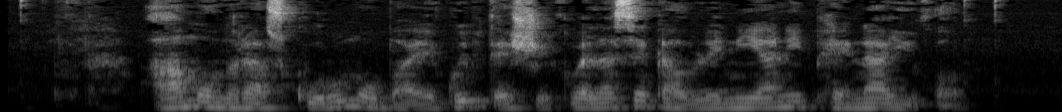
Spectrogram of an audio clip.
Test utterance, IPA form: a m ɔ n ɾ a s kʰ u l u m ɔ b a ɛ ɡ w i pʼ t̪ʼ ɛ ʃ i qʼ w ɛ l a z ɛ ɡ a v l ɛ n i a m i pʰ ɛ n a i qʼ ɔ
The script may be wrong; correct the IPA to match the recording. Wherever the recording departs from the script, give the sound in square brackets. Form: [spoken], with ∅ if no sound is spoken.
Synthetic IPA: a m ɔ n ɾ a s kʰ u [ɾ] u m ɔ b a ɛ ɡ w i pʼ t̪ʼ ɛ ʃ i qʼ w ɛ l a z ɛ ɡ a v l ɛ n i a [n] i pʰ ɛ n a i qʼ ɔ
